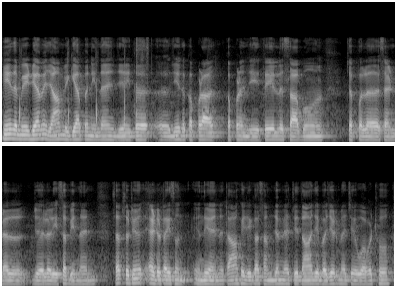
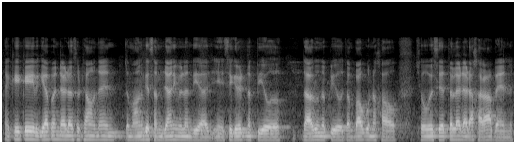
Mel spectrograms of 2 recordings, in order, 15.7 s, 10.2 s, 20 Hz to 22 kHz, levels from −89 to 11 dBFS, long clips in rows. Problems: background sounds at intervals, echo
